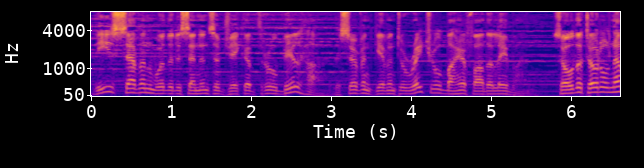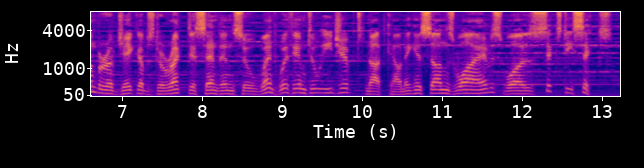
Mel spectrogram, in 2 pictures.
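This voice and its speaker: A man narrating scripture from a script in a measured, solemn manner. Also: mid-range voice, lively intonation, darkish tone. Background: music.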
